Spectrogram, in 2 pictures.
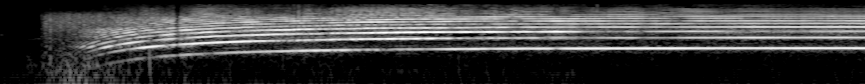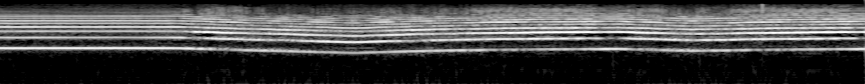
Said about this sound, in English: He climbs up to stop the siren on the ambulance roof and knocks it off.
